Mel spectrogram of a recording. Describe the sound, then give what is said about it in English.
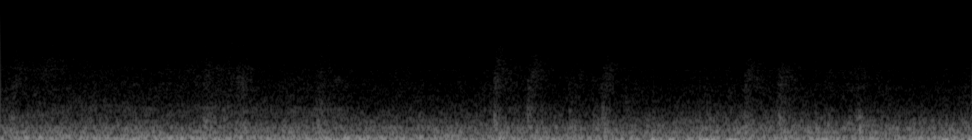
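A train rolls steadily along the rails, a dense low rumble with faint rhythmic clatter running through it, continuous, with no voices. “When I hear this sound of the train moving, picture myself on it.”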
